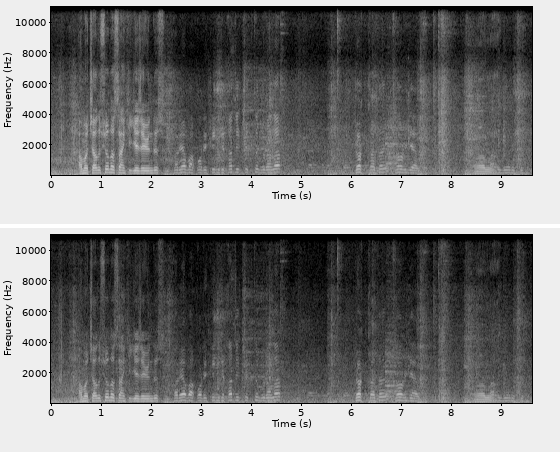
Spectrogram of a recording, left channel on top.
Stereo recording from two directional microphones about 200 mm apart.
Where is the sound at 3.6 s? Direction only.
60° right (ahead or behind).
